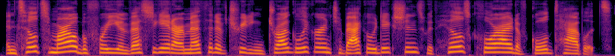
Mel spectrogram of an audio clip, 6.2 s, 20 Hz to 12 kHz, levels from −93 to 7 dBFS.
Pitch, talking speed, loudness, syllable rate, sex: 230 Hz, 195 wpm, -19 LUFS, 6.5 syllables/s, female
